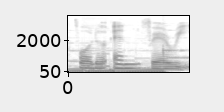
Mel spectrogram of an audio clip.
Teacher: produced by pressing the upper teeth and the lower lip together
